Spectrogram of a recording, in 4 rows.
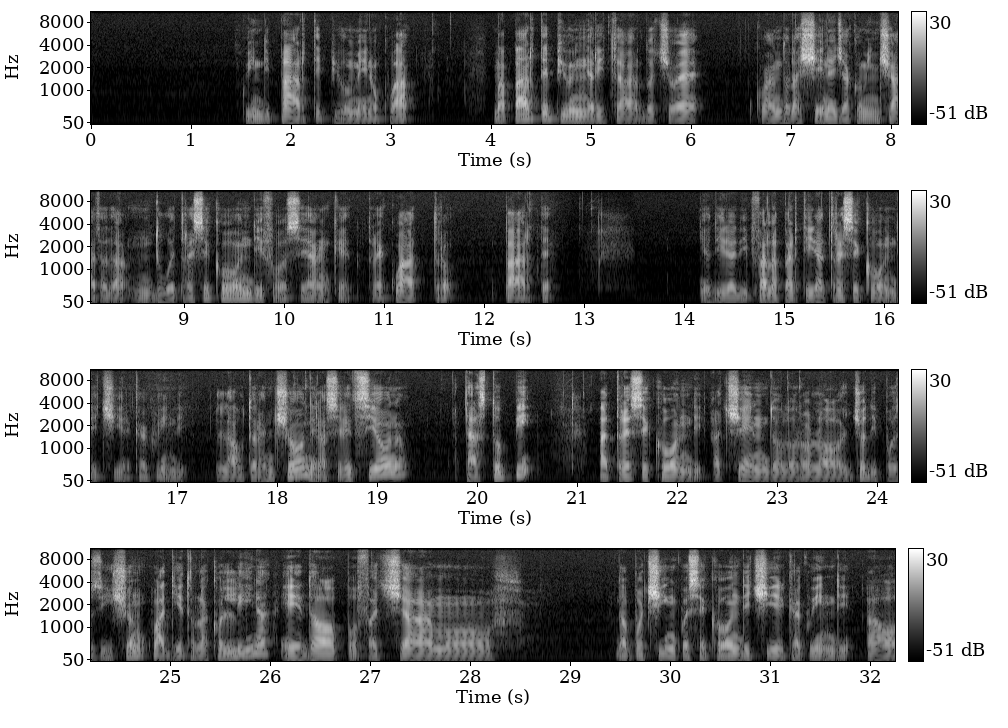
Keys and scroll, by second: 6.1 super+Tab, 19.7 p.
